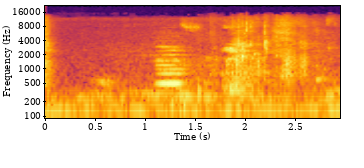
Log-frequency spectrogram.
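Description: Tap water runs and splashes in a sink while facial scrub is rinsed off, starting as a soft trickle and swelling into a fuller, louder pour with light spattering.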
